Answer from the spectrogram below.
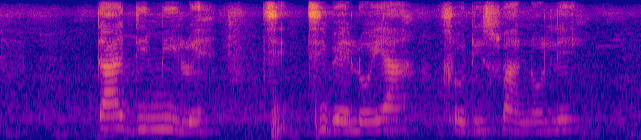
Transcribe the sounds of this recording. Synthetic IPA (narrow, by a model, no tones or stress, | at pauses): tʼadimilwɛ | tʰibɛlɔja | ɬodiswanɔlɪ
